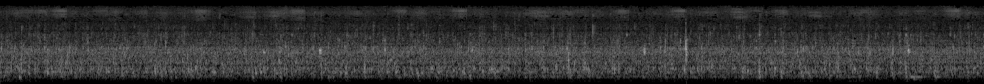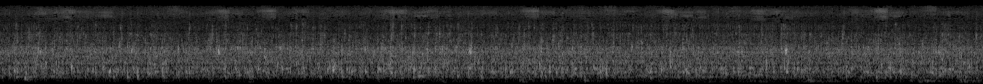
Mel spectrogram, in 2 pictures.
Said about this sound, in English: The river's current sweeps them away.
